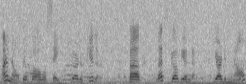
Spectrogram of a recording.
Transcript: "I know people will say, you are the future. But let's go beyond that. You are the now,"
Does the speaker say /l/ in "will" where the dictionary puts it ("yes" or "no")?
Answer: no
